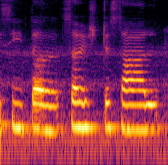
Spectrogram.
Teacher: एक स जो कि तालव्य से बोला जाता है, और दूसरा सा मूर्धन्य से, और तीसरा सा दंतमूल से। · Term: ऊष्म व्यंजन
